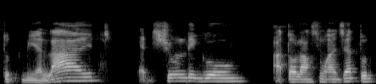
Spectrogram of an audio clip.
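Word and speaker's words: leid: Mia light ingat baik-baik Kenapa light bacanya karena e bacanya I me light aku min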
